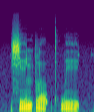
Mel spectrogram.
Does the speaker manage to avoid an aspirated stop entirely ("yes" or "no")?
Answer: no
